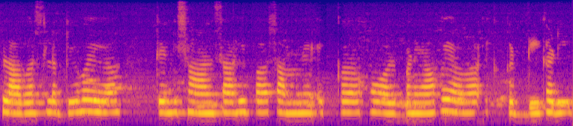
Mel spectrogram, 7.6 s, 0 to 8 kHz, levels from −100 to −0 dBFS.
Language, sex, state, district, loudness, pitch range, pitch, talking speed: Punjabi, female, Punjab, Kapurthala, -16 LUFS, 210-225 Hz, 220 Hz, 140 wpm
